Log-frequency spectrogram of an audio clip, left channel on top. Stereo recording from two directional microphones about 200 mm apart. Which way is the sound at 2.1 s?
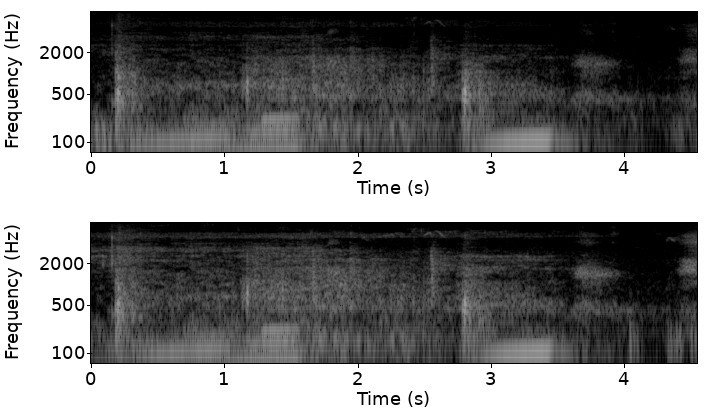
50° left (ahead or behind).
